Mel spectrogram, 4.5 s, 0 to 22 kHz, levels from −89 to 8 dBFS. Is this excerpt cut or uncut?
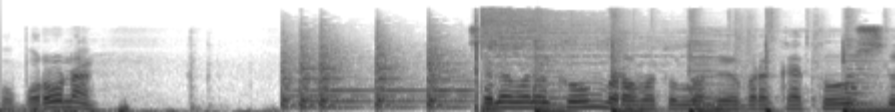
cut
